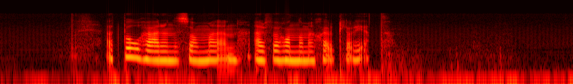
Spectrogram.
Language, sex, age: Swedish, female, 21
